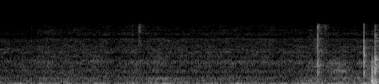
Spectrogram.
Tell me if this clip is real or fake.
fake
